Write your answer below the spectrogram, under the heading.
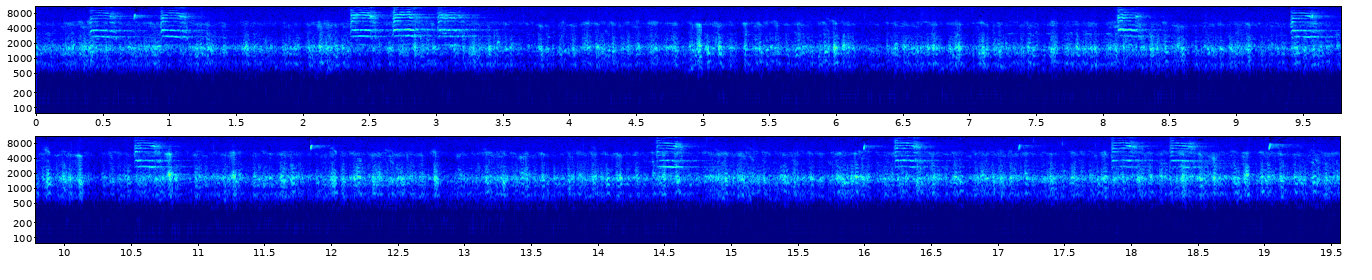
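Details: Frogs croaking while swimming on a March day: a dense, continuous trilling chorus of many callers, steady throughout, with sharp clicking pulses breaking through every few seconds.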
